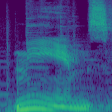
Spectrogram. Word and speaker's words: meme: But Richard Dawkins is the one that coined the term meme, and he wanted a one-syllable word that was similar to gene.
